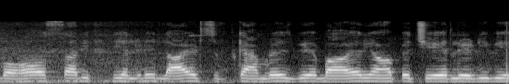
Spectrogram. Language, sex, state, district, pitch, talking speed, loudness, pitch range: Hindi, male, Bihar, Kaimur, 145 Hz, 165 wpm, -14 LUFS, 140-150 Hz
